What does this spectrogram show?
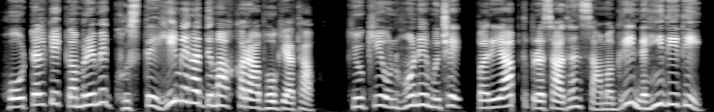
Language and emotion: Hindi, angry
